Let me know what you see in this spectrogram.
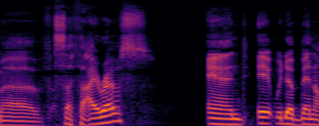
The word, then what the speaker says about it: Psithyros: Sathyros. It's spelled P-S-I-T-H-Y-R-O-S.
